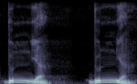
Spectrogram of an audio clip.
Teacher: Hayatid dunya berikutnya nun sukun bertemu ya idhar wajib. Bertemunya nun sukun dengan huruf ya dalam satu kalimat idhar wajib. Nun sukun dibaca jelas tanpa mendengung. Dunya dunya ya jangan dibaca dunya tetapi dibaca jelas idhar wajib.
